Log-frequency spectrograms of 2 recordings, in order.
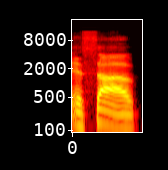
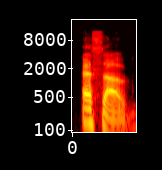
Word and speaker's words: Esav: Ele Benai Ada Eshet Eshav Esav. Oh, the accents on the first syllable there. Yeah, Esav. This is why I said Esav and not Esau.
